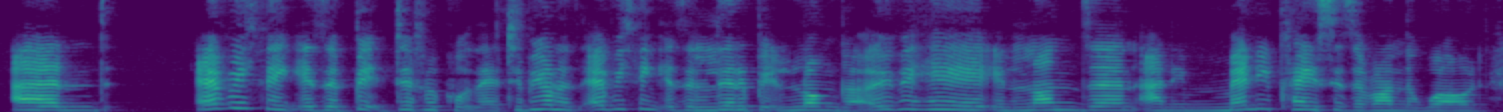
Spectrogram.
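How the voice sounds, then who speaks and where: Bright-voiced woman, earnest chatty vlog. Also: high-pitched, quick pace. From Eritrea. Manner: chatty and earnest, laughs at herself, asks the viewer questions. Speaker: video creator. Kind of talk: casual motivational talk to camera.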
